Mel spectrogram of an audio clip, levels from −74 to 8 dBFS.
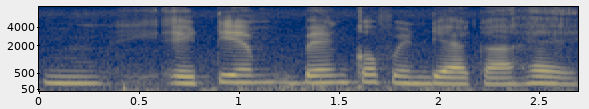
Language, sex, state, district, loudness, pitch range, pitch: Hindi, female, Odisha, Malkangiri, -20 LUFS, 195-215 Hz, 200 Hz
